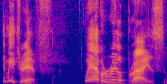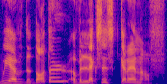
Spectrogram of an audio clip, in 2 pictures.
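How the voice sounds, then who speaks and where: A man voicing an imperious, menacing general who interrogates in formal, commanding speech and is quick to anger, in an audiobook story. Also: high-pitched, huge pitch swings, pushed and bright, voice pushed up, exaggerated voice. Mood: gloating.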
